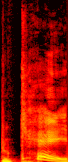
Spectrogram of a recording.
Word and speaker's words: Bucket: that's the joke um her name is hyacinth bucket it's spelled bucket but she's pronounces it bouquet don't you know she's trying to be fancy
